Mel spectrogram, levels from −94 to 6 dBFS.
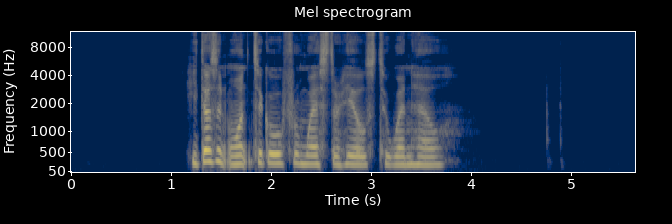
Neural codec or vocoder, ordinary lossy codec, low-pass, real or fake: none; none; none; real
